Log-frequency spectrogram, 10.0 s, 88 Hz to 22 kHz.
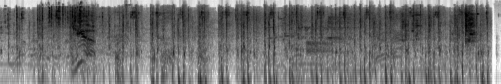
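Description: Horse hooves clip-clopping at a steady ride toward the edge of town in Red Dead Redemption 2, rhythmic and close, with a brief spoken word and some background voices over the gait.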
